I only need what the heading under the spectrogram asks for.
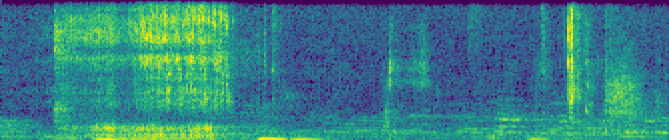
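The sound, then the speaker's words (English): A few wet slurping sips of a berry beer being tasted, with soft swallowing noises in between, breathy and uneven, with no talking. “One more sip here.”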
